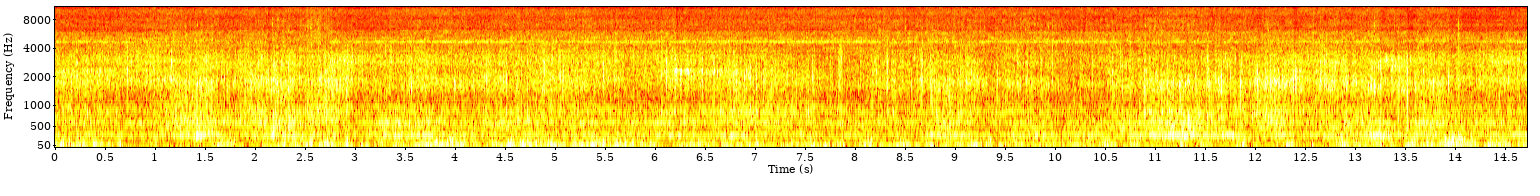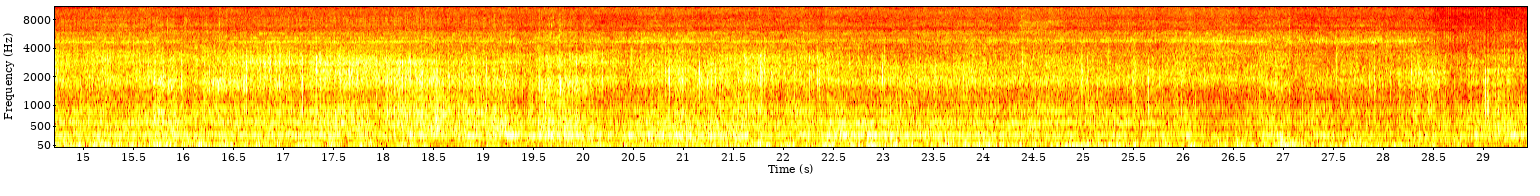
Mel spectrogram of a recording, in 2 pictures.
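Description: Mountain bike rolling fast downhill on a loose gravel road: tyres crackling over stones and the bike rattling, with wind rushing over the microphone.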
